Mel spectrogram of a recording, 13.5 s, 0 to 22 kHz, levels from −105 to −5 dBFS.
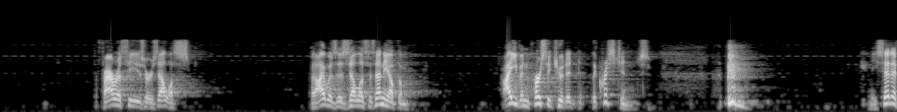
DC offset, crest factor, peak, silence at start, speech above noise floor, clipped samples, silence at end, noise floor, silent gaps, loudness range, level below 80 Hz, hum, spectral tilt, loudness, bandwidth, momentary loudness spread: under 0.1%; 22 dB; -4 dBFS; 1.55 s; 57 dB; under 0.1%; 0 s; -80 dBFS; none; 6 LU; -80 dBFS; none; -1.5 dB/octave; -23 LUFS; 6.2 kHz; 16 LU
